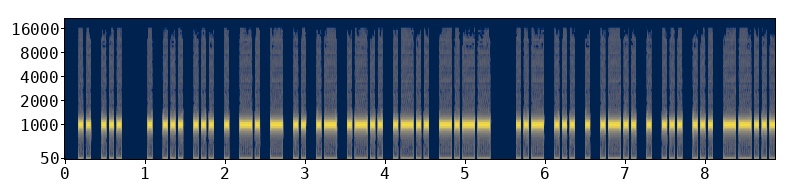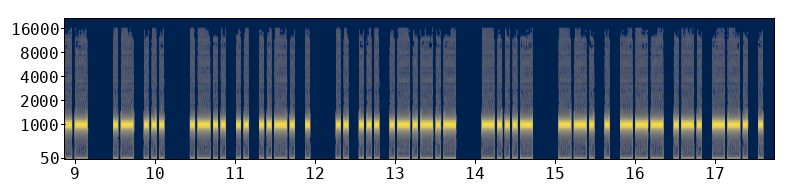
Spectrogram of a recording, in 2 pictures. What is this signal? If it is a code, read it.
Morse code, heard as a keyed tone, about 25 wpm, 1000 Hz. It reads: IS ESSENTIALLY USELESS, AS LIFE IS. <BT> GEORGE
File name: qotdfiles / 25wpm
